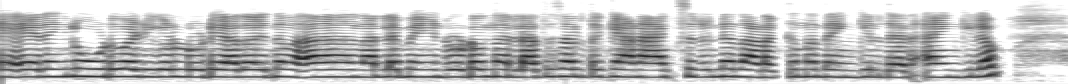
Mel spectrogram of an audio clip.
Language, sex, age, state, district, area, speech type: Malayalam, female, 45-60, Kerala, Kozhikode, urban, spontaneous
